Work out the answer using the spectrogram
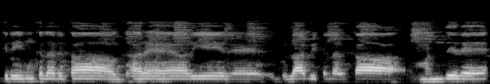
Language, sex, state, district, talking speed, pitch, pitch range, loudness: Hindi, male, Uttar Pradesh, Jyotiba Phule Nagar, 160 wpm, 130 Hz, 130-135 Hz, -16 LUFS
